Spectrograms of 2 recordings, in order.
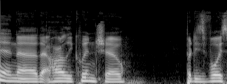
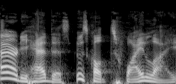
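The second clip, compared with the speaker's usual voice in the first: usual speaking voice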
